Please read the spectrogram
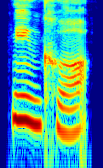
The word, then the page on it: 宁可: nìng kě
